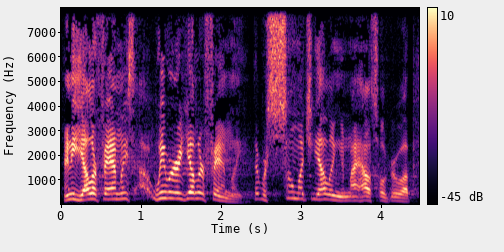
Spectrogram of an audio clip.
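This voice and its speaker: A male pastor preaching a sermon to a live congregation, animated and joking with the crowd. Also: high voice, very fast, long reverb tail.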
